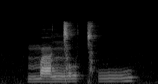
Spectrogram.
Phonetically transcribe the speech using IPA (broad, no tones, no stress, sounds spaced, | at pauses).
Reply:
m a ŋ͡ǀ ʊ ǀʰ u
